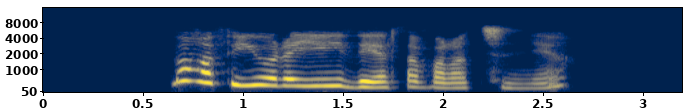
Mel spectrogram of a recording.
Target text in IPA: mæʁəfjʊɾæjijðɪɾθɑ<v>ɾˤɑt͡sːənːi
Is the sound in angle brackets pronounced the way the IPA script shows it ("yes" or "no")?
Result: yes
